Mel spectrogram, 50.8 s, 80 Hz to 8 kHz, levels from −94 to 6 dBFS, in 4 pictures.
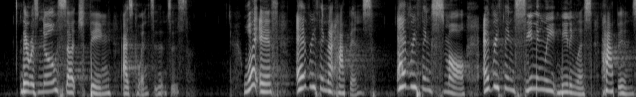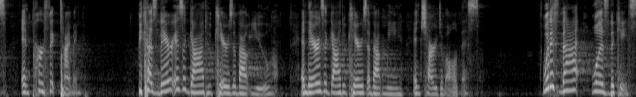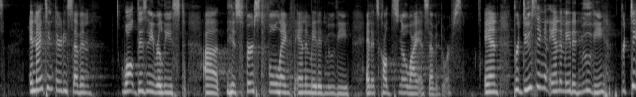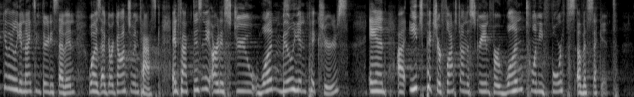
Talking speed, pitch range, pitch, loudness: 125 wpm, 205-265 Hz, 235 Hz, -29 LUFS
